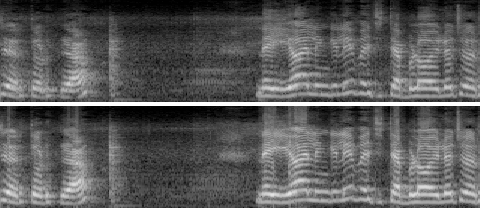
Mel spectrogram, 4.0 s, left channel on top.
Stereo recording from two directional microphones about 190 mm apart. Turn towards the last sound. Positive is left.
turn(degrees=-40)  # may be behind; listen again after turning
